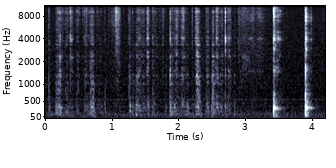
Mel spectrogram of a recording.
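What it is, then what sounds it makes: Paper drawing sheet. A black dip pen's metal nib scratches small looping ink strokes across a flat white paper drawing sheet, making soft, dry, irregular scratching strokes. Near the end come two sharper, louder taps with brief bright clicks.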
